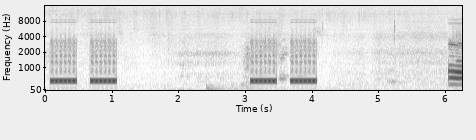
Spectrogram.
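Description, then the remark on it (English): A phone call ringing out: two loud double-burst ring tones about three seconds apart, clear over a quiet line, with a brief new sound starting right at the end. “I think I might need to make a phone call real quick.”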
